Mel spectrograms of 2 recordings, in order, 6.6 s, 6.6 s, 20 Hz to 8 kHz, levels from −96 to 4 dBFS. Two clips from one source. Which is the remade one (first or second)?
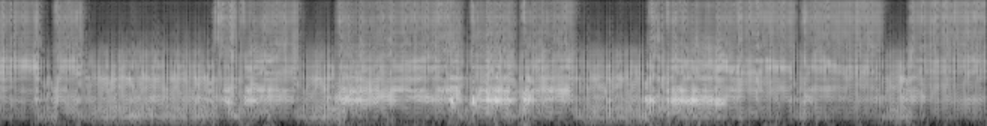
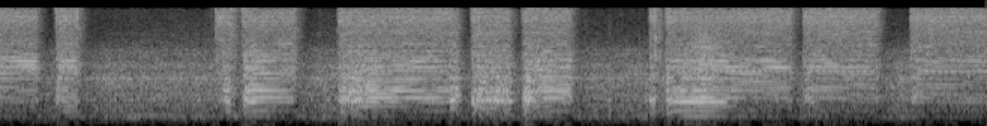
first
